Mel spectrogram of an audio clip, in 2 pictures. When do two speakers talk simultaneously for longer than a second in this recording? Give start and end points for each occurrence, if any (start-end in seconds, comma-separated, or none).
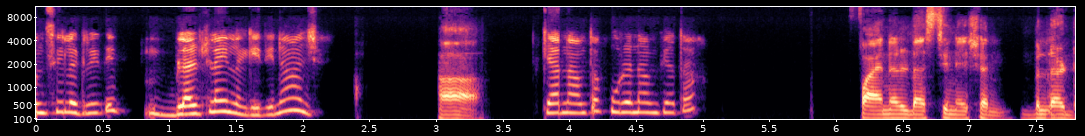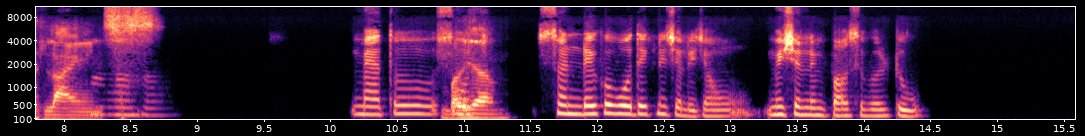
none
